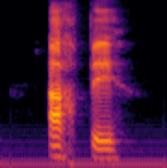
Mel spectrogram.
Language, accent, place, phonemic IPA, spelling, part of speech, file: French, France, Lyon, /aʁ.pe/, harper, verb, LL-Q150 (fra)-harper.wav
- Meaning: to grasp forcefully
